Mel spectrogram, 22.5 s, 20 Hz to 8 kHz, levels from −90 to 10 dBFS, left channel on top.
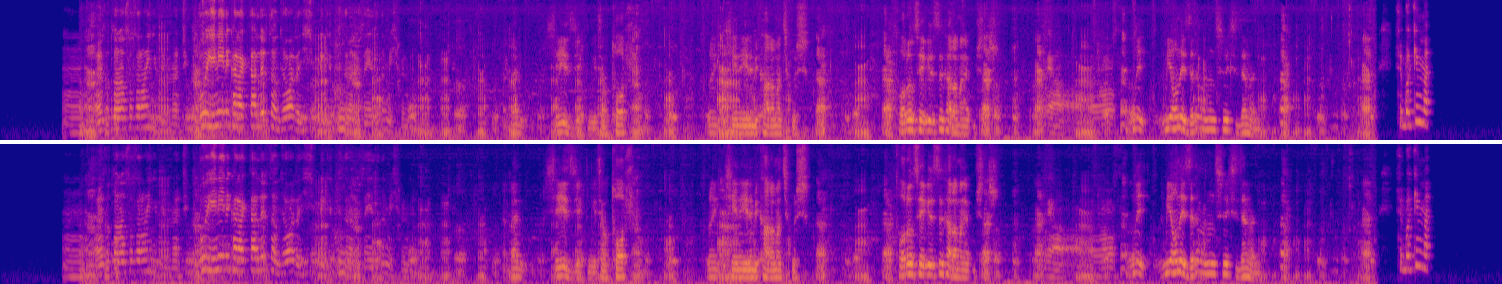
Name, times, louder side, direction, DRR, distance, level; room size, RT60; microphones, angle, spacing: voice 1, 0.9-6.2 15.6-16.8 20.7-21.4, left 3 dB, 85° left, 0.9 m, -32 dB
sound 1, 1.2-20.6, left 5 dB, 50° left, 0.3 m, -36 dB
voice 2, 7.5-7.9 8.2-9.5 10.6-12.1 13.4-15.0 16.9-18.9, equal, 15° right, 0.7 m, -28 dB
3.0 x 2.6 x 2.5 m
head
